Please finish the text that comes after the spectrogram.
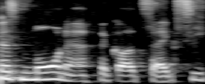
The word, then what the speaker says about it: Morna: So you can imagine how many times that's been butchered, because even with my accent, you actually can't hear how it's spelled because it's got an R in it.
